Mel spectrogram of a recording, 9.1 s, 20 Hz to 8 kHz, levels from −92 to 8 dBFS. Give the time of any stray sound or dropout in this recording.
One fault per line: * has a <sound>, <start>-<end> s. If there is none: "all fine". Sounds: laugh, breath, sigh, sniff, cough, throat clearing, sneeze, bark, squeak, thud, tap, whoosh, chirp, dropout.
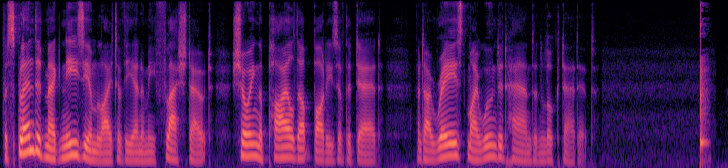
* has a thud, 8.7-8.9 s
